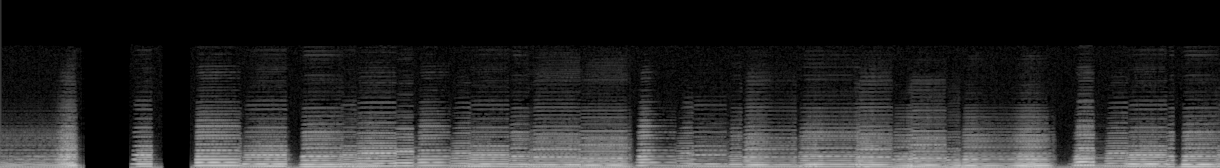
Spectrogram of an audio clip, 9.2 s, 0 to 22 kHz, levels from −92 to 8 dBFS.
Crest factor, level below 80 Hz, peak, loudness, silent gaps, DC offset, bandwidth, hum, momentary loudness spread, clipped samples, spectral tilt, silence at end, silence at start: 16 dB; -44 dBFS; -6 dBFS; -22 LUFS; none; under 0.1%; 13 kHz; none; 5 LU; under 0.1%; -5.5 dB/octave; 0 s; 0 s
